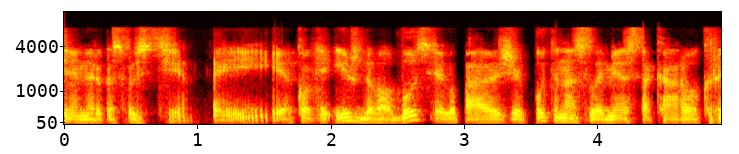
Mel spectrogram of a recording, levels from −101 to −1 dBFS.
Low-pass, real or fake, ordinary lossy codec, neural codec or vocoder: 7.2 kHz; real; AAC, 32 kbps; none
